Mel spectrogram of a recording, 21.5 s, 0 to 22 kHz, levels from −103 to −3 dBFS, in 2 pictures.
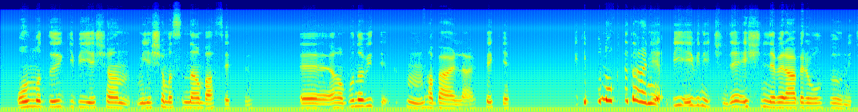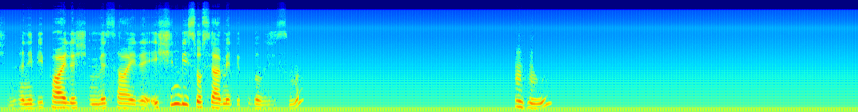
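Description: Speech recording with mains buzz throughout: a steady raspy 50 Hz buzz, roughly 15 dB below the speech, whose sharp switching spikes spread harmonics up into the kilohertz range.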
